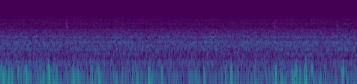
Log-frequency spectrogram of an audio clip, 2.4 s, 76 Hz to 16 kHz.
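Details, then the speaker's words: 1995 Carrier VisionAire window A/C, 6050 BTU, cleaned, near end of long test run: compressor and rear fan have cycled off, leaving a soft steady fan hum with light fluttering from the inside blower alone; normal operation. "it just shut off so now you can hear the difference of just the uh just the inside fan running which is what you're hearing now and the compressor and the uh the fan on the back is shut off"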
